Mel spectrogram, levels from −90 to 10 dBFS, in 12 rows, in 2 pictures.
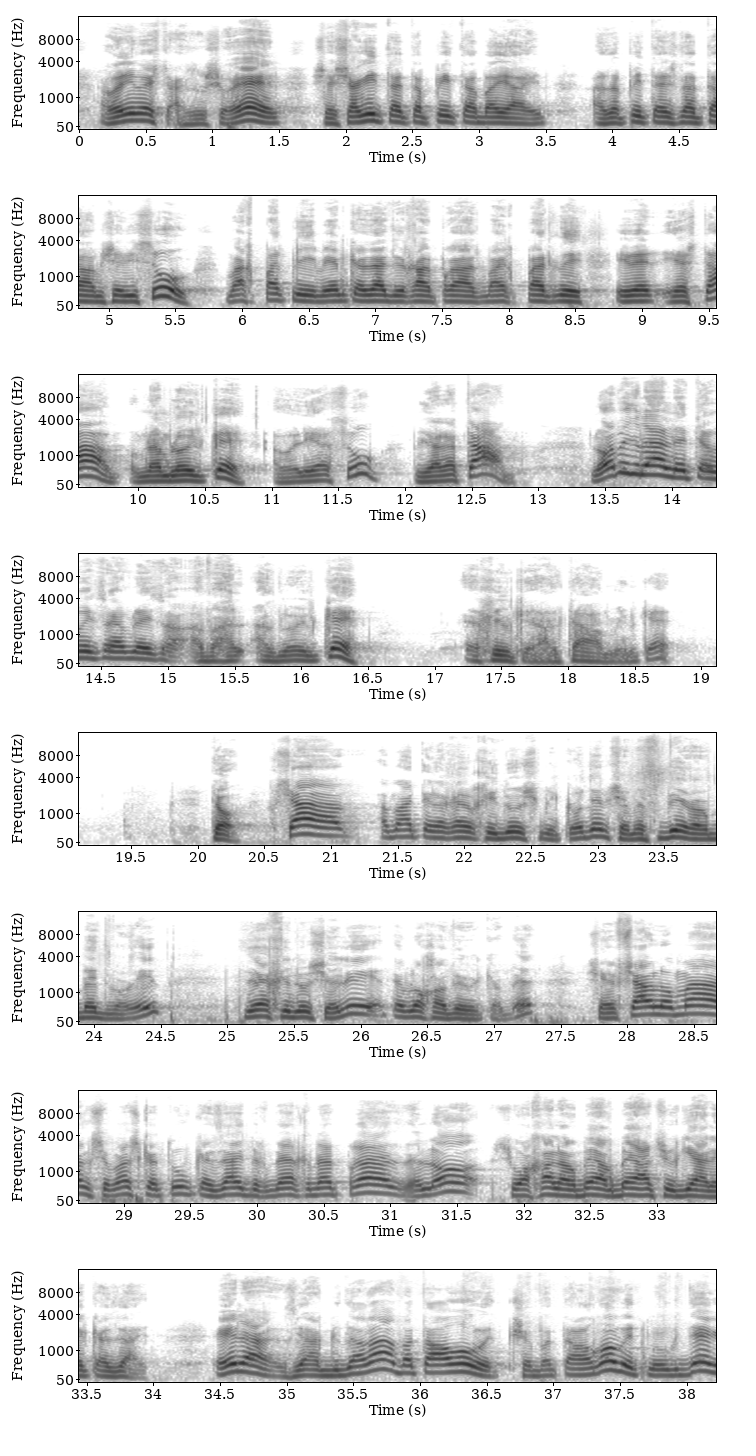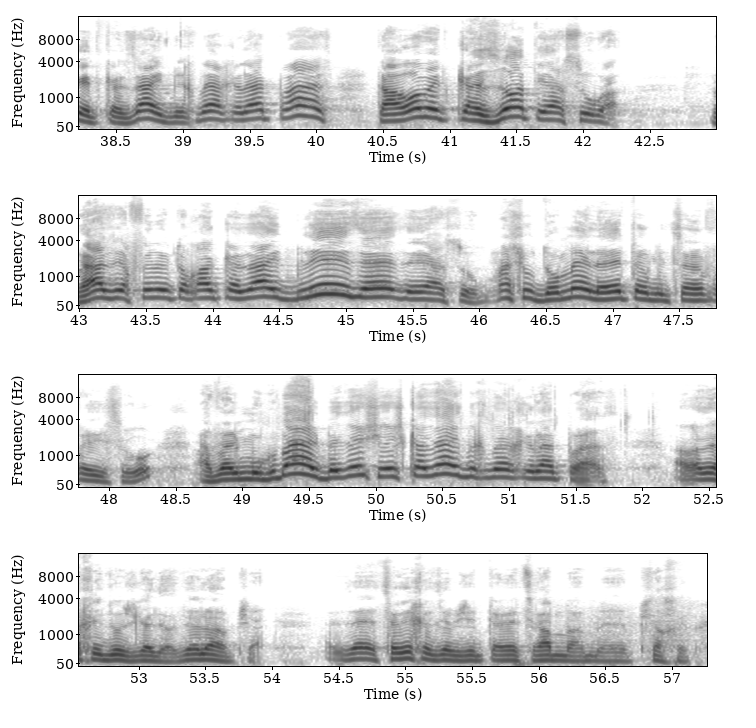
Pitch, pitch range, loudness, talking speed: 160 Hz, 140-215 Hz, -20 LUFS, 145 wpm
